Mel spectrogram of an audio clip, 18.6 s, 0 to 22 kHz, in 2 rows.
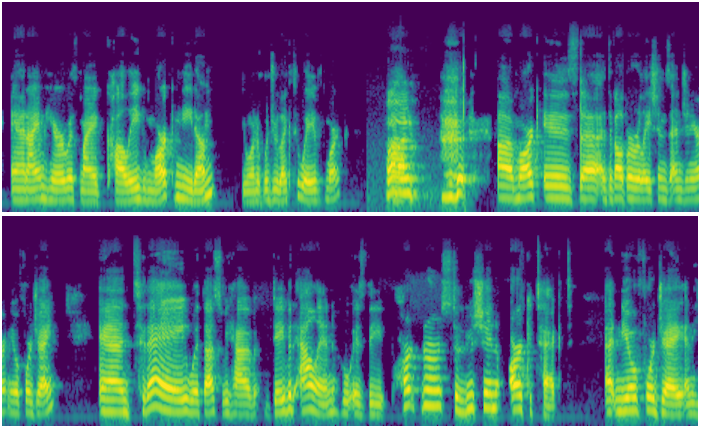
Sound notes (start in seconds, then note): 5.9 chuckles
